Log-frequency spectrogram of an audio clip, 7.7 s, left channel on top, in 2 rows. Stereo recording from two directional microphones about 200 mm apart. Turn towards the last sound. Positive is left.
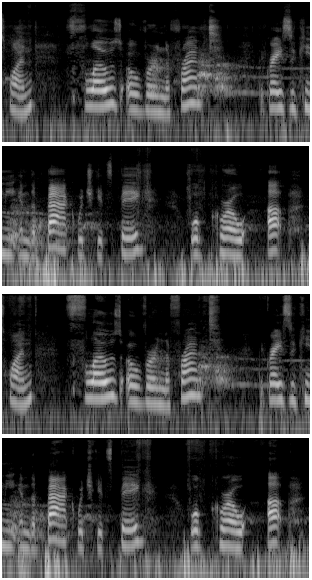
turn(degrees=-30)  # may be behind; listen again after turning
